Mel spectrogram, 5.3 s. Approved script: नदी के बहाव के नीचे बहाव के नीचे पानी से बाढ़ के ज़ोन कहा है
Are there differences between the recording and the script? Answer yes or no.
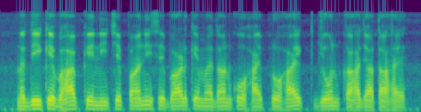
yes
